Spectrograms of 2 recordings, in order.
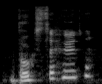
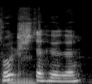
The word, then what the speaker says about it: Buxtehude: Buxtehude? Yeah, probably like that. I don't know either. Yeah, that sounds more Swedish than it does. That sounds more Scandinavian than it does. Buxtehude.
